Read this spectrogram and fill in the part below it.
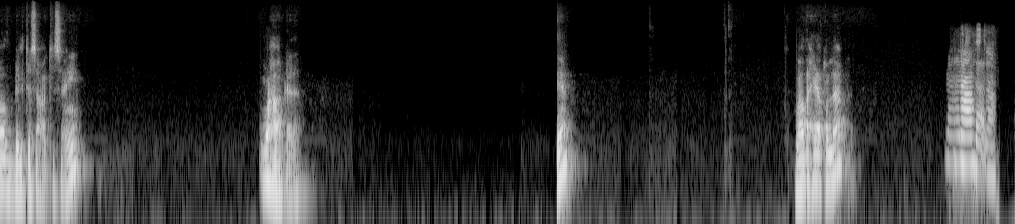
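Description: A man speaks calmly through a microphone in short phrases with long pauses.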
